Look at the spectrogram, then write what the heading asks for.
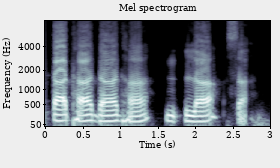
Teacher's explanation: दंत में ता, था, दा, धा, ला, सा। ठीक है, ये वो वर्ण है जिनके उच्चारण में जो जीभ होती है हमारी वो दांतों पर लगती है। ठीक है, और दोनों दांतों पर लगती है।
